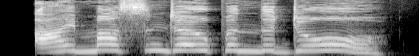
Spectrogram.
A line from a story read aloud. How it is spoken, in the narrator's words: she cried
